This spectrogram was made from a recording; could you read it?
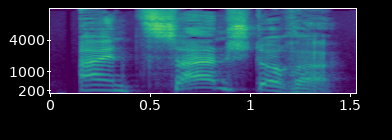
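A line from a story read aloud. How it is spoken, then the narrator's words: Calling out. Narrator (German): rief Bertha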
